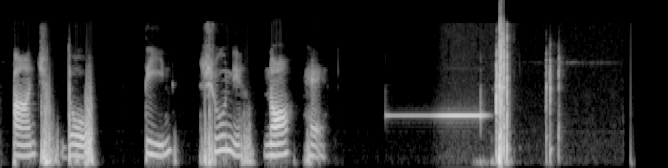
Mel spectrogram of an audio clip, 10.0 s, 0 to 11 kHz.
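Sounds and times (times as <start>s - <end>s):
electronic beep tone: 5.8s - 7.4s.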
